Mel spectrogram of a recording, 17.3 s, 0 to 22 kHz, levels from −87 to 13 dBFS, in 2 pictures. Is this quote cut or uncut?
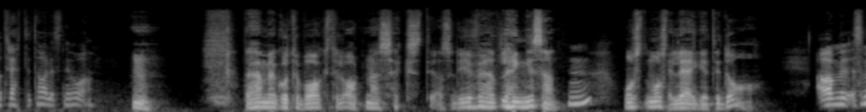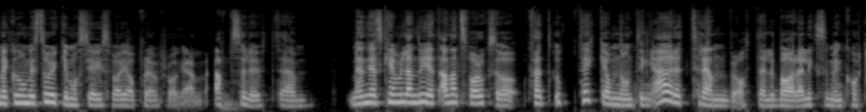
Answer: cut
